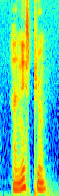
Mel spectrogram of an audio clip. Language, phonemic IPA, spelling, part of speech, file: French, /ɛs.pjɔ̃/, espion, noun, Fr-espion.ogg
- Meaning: spy (person who secretly watches)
